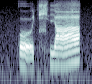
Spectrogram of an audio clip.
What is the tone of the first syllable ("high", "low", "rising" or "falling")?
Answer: low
